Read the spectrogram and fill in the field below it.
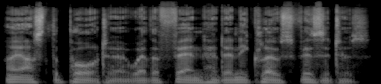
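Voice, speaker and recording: Very deep-voiced male mystery narrator. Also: a little fast, darkish tone, husky, dry recording, clean studio sound. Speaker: narrator of a detective story. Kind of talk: scripted first-person mystery narration.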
